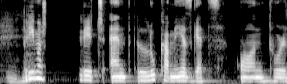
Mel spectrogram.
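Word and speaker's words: Primož Roglič: Then we also have Tadej Pogacar, Primož Roglic, and Luka Mezgec on Tour de France this year.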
